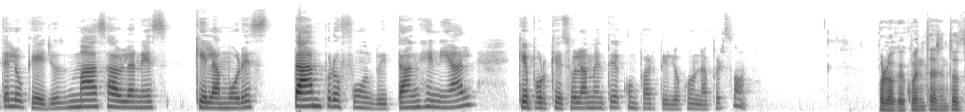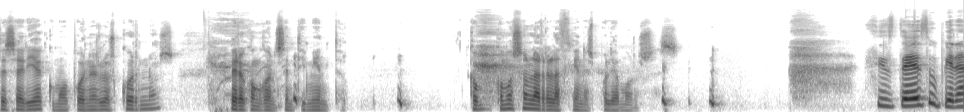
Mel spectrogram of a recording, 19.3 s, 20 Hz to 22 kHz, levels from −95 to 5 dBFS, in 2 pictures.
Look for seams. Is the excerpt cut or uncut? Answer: uncut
